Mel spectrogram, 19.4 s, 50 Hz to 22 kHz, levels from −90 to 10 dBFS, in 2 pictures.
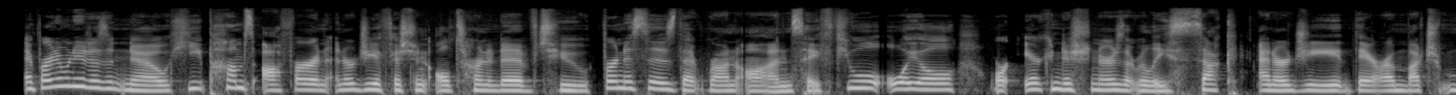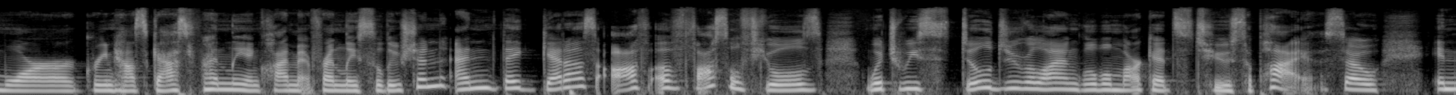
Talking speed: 175 wpm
